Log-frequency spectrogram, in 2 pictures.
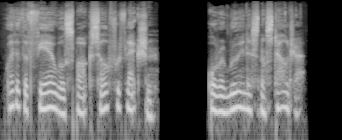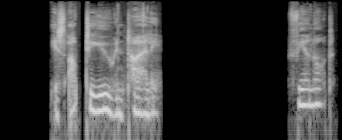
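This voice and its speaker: A woman playing a wry, world-weary heretical witch in a fantasy game, speaking in measured, archaic phrases with gentle teasing. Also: deep voice, no echo, clean studio sound, heavily acted. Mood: grave, gentle. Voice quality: husky, breathy. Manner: measured, archaic formal speech, softly teasing. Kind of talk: scripted fantasy game voice acting.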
